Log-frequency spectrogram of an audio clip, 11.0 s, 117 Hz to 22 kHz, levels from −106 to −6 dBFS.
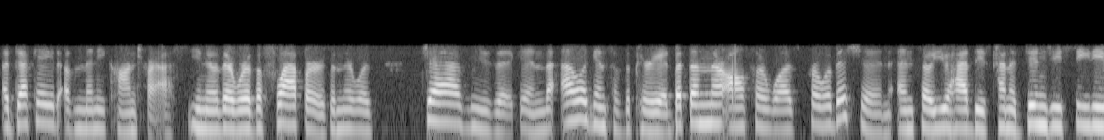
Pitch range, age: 175-220 Hz, 40-59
